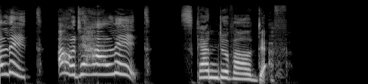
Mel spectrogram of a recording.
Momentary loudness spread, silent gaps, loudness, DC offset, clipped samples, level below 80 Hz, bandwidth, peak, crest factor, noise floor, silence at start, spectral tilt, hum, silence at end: 16 LU; none; -17 LUFS; under 0.1%; under 0.1%; -58 dBFS; 17 kHz; 0 dBFS; 18 dB; under -90 dBFS; 0 s; -2.5 dB/octave; none; 0.85 s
